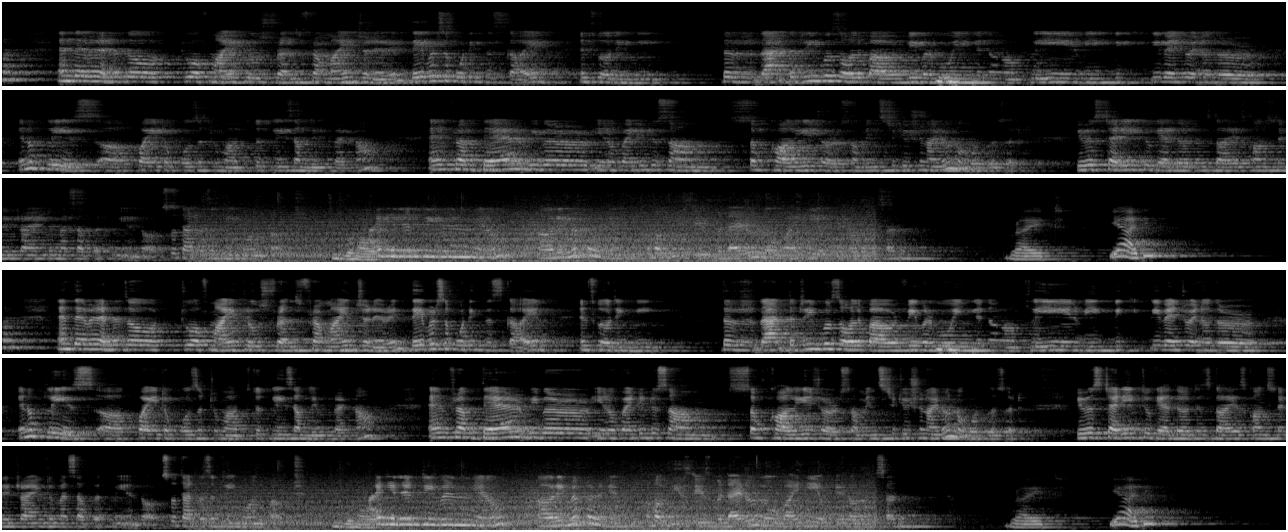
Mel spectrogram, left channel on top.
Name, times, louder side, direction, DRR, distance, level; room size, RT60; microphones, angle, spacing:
voice 1, 0.0-6.6 7.2-12.6 13.0-16.6 16.9-23.0 23.6-28.7 29.3-34.9, right 3 dB, 60° right, 5 dB, 2.2 m, -30 dB
sound 1, 27.5-34.4, equal, ahead, 1.6 m, -35 dB
voice 2, 29.0-29.4 35.7-36.1 36.8-37.2, left 2 dB, 35° left, 7 dB, 0.8 m, -27 dB
26.5 x 14.5 x 8.1 m, 1.5 s
head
